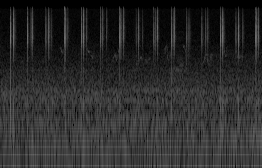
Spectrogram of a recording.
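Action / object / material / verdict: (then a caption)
tap / red jasper stone / jasper / none. A red jasper crystal stone is tapped continuously in a quiet setting, producing a steady series of short, sharp, bright clicks, some arriving in quick pairs. Each tap is crisp and dies away almost instantly, with nearly all its energy high in the treble and almost no low end.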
